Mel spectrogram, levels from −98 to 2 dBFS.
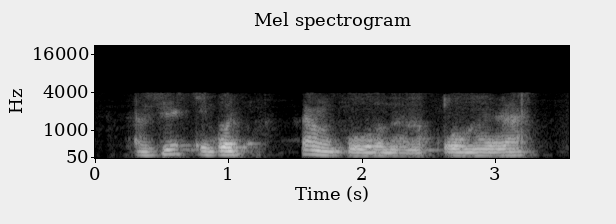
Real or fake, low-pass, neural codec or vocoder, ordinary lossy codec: fake; 7.2 kHz; codec, 24 kHz, 1.5 kbps, HILCodec; AAC, 16 kbps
